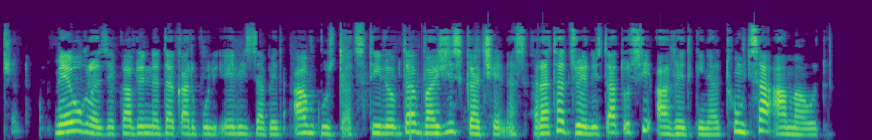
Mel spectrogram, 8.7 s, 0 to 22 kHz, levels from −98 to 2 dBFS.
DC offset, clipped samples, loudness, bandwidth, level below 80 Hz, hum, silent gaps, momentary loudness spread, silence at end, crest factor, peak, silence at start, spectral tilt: under 0.1%; under 0.1%; -16 LUFS; 11.5 kHz; -58 dBFS; none; 0.32-0.38 s; 9 LU; 0.55 s; 16 dB; 0 dBFS; 0.05 s; -3 dB/octave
